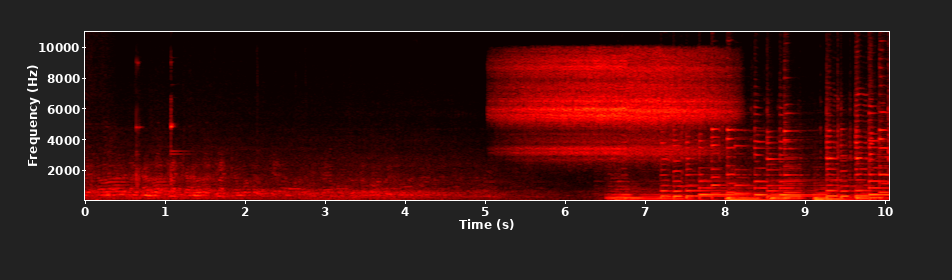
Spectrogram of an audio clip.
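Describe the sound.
A loud, steady, high-pitched cicada buzz holds for about three seconds after a stretch of talking, then cuts off as music with tinkling notes takes over.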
